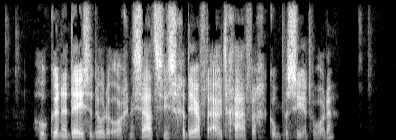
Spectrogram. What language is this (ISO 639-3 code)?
nld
